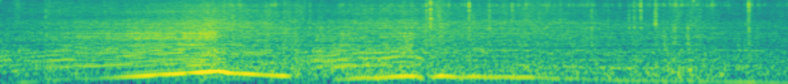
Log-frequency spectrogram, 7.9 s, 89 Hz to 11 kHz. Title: bruit moteur 2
